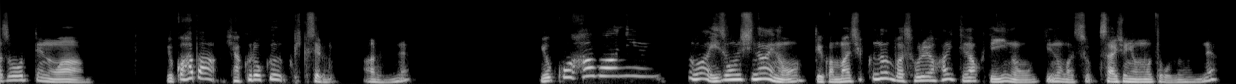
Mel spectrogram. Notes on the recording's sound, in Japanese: ２０２２年１２月２１日に開催した ZOOMライブの模様です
